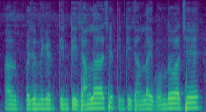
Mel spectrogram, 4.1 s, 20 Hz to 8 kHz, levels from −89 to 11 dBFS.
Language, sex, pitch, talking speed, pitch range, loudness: Bengali, male, 120 Hz, 130 wpm, 115-130 Hz, -18 LUFS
